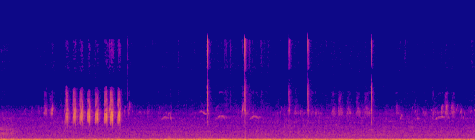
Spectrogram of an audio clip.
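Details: A small vinous-throated parrotbill on dry grass stalks gives a quick run of about seven high, dry chattering notes, then scattered sharp ticks, over a steady low wind rumble.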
